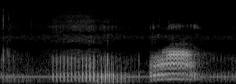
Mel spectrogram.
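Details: Pet cat giving a steady, throbbing purr of rapid even pulses for about a second, followed by a short, clear, harmonic meow that rises and falls.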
